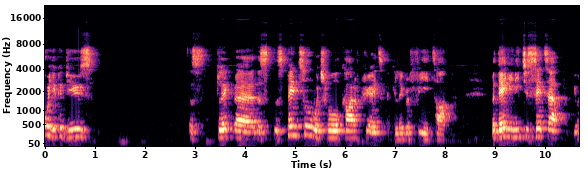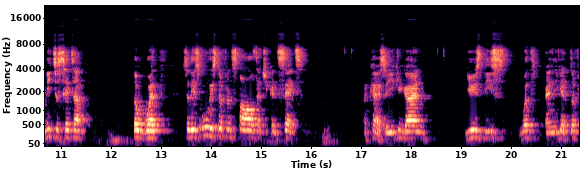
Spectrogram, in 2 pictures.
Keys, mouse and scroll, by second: 2.8-10.1 drag, 14.9-21.3 drag.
